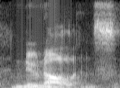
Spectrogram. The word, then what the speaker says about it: New Orleans: New Nolans, as it's never actually pronounced.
